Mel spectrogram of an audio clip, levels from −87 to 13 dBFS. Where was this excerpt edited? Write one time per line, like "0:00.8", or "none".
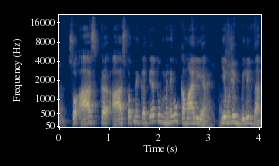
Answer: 0:03.1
